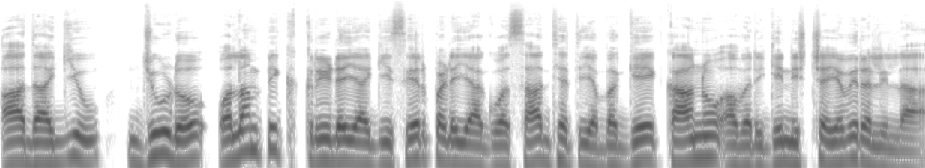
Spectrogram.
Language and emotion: Kannada, neutral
